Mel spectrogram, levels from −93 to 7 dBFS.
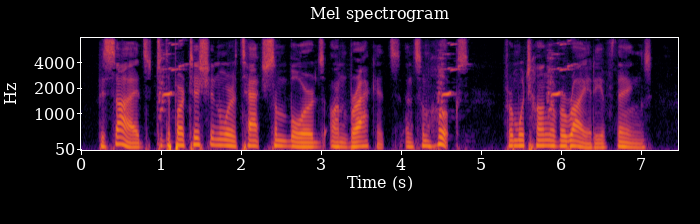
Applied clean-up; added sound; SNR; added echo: none; Squeak; 10 dB; none.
